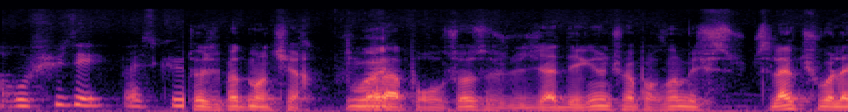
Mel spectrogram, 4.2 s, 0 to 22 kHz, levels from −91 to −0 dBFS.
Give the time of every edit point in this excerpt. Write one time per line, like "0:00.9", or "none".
0:00.9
